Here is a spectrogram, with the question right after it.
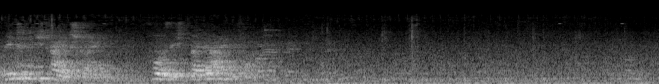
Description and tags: trainstation atmopheric+bitte nicht einsteigen 001
train station platform announcement: "Bitte nicht einsteigen"
rail, platform, railway, field-recording, train, automated, announcement, germany, station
